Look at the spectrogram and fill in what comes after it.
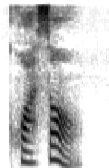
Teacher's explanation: Try emphasizing the nasal sound at the end a bit more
